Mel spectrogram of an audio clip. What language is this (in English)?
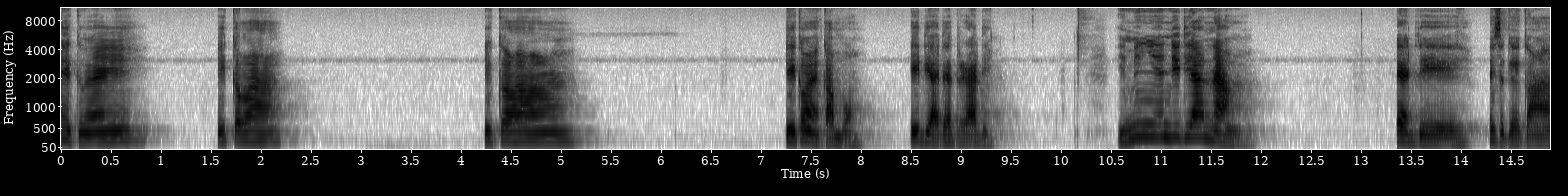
Anaang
